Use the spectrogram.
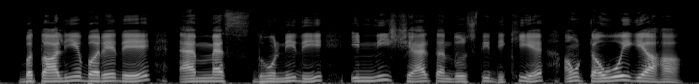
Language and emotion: Dogri, surprised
